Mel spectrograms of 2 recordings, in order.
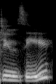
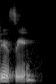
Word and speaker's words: Duzy: So, just so we're clear, it's not Dooy, it's not, it's Duzy.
